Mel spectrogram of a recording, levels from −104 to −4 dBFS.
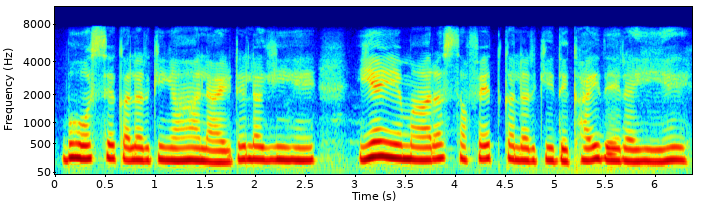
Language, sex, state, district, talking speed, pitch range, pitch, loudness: Hindi, female, Madhya Pradesh, Bhopal, 160 wpm, 210-230 Hz, 215 Hz, -14 LUFS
